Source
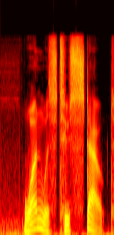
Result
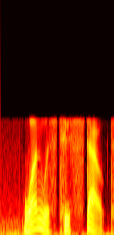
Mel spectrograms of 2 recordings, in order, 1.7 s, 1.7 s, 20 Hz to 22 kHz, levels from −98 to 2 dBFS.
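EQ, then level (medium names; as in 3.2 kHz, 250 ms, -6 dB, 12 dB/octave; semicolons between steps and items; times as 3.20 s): brick-wall FIR low-pass 2.7 kHz; +7.0 dB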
